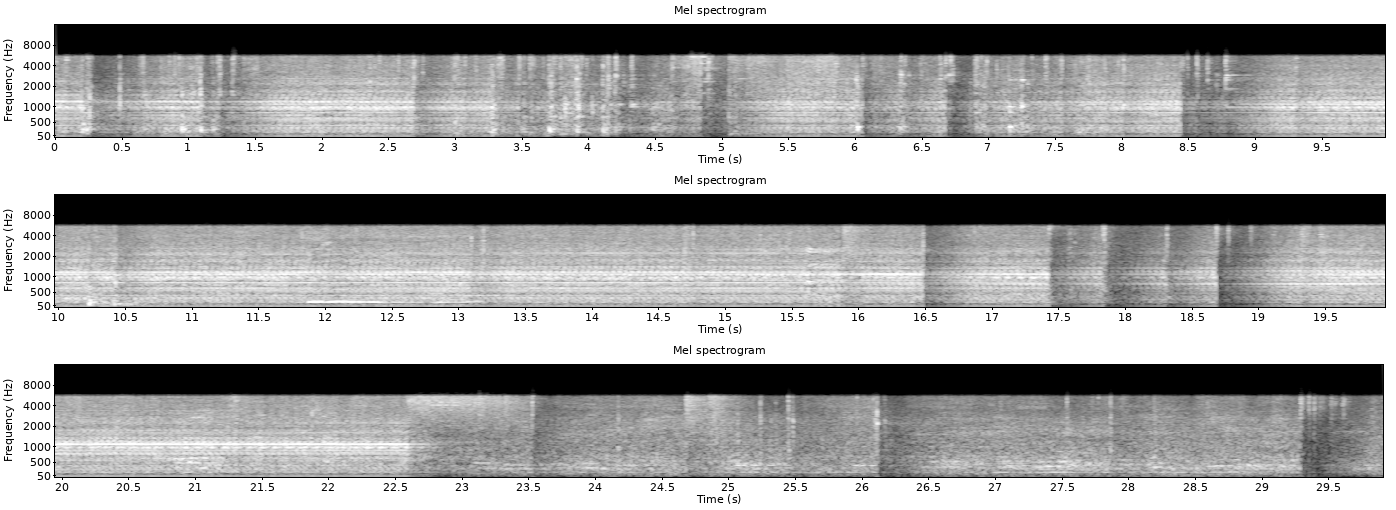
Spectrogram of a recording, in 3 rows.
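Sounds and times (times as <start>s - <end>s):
power tool motor running: 7.8s - 22.7s.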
